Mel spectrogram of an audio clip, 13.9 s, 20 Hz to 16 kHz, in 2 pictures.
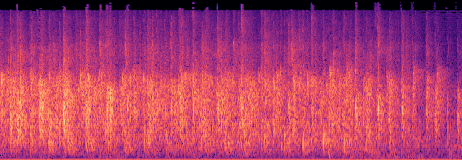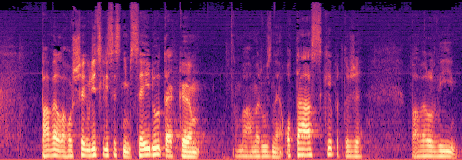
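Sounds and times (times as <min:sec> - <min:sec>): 
audience clapping to welcome a guest: 0:00.0 - 0:07.3
speech: 0:07.6 - 0:12.5, 0:13.1 - 0:13.8.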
